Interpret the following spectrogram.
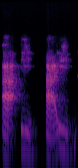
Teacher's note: cortamos o interrumpimos el momento articulatorio por esa rotura silábica que le ponemos ahí cuando generamos el hiato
